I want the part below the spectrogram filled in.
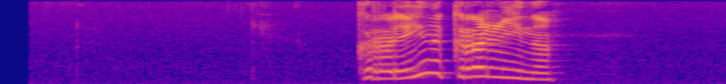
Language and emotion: Russian, angry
